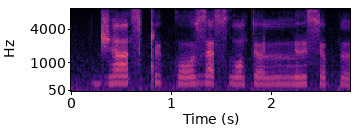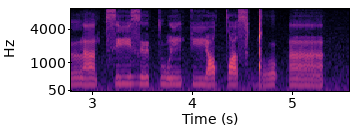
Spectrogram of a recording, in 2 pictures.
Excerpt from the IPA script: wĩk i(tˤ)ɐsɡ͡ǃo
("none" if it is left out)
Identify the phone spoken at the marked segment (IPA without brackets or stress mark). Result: tˤ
